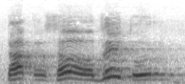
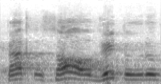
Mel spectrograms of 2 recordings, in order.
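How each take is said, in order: First: The pitch is low on sa, high on va. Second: The pitch is high on sa, low on va. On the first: The meaning of the mantra is reversed. The speaker calls it wrong. "अब इसको उल्टा कर दे अगर" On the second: The mantra keeps its proper meaning. The speaker calls it right. "सा पर ऊपर है और वा पर नीचे है"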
